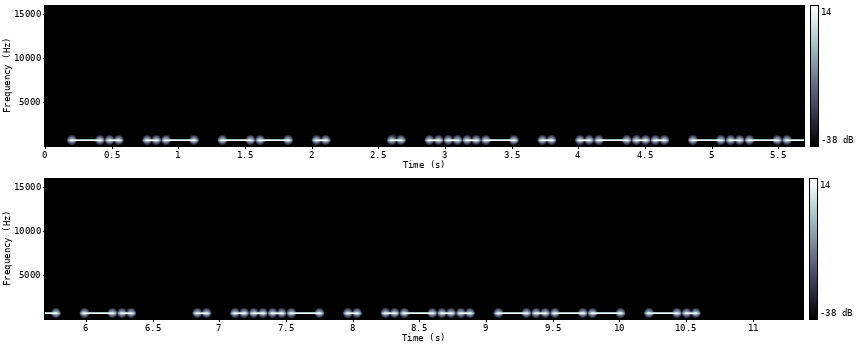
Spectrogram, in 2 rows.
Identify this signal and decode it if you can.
Morse code, heard as a keyed tone, about 17 wpm, 700 Hz. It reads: NAME EVELYN EVELYN
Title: Practice QSO - Exchange 1 - Beginning - 17wpm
